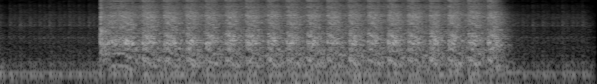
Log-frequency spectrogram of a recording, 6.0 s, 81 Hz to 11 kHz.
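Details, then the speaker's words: 1974 MGB first start after 12+ years unassembled, choke on, fuel pump running, 50 psi oil pressure; starter spins evenly about 2.5 turns a second for four seconds with good compression and spark but never catches: no fuel reaching the rebuilt carburetors. "as you can hear when we turn it over we have compression so therefore we're not getting fuel"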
